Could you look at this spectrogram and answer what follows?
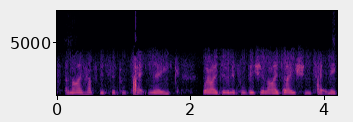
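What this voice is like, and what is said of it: Strong English Midlands accent. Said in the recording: “my wonderful English accent, she said, with a bit of sarcasm, because I've got a very Midlands accent”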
